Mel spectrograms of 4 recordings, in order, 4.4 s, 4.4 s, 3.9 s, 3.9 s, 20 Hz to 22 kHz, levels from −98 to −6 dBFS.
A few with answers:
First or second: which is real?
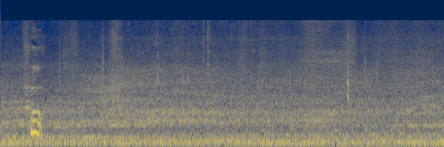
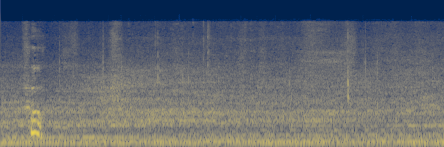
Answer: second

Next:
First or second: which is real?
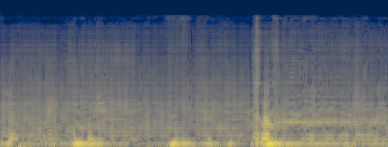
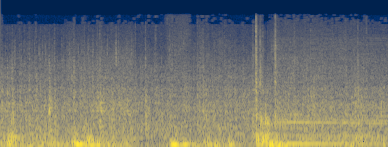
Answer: second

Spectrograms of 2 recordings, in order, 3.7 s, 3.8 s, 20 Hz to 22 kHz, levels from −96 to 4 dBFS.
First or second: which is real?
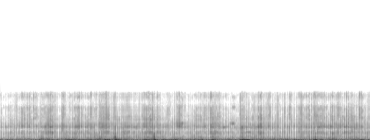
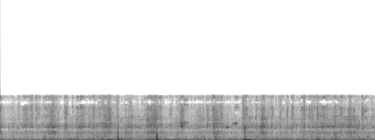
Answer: second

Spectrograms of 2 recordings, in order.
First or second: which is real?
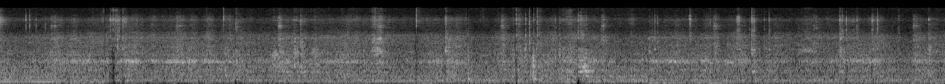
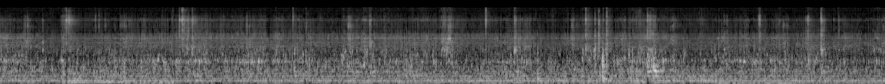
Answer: first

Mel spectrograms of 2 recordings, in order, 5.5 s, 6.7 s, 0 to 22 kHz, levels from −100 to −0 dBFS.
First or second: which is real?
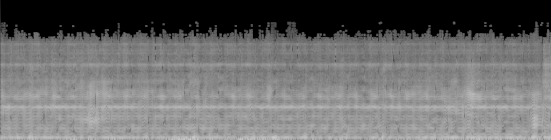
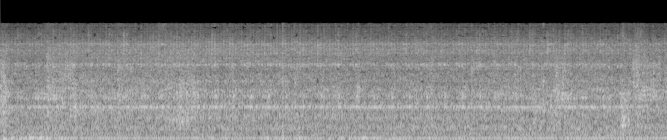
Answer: second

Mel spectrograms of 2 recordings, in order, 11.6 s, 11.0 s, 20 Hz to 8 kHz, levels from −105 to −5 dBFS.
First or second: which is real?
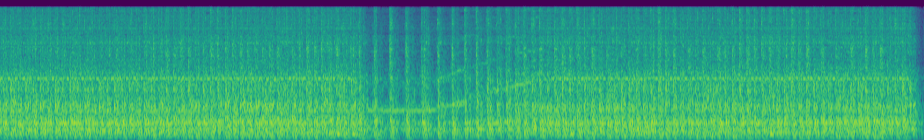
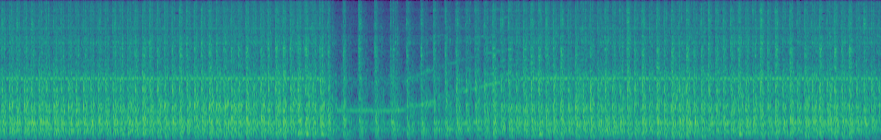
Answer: second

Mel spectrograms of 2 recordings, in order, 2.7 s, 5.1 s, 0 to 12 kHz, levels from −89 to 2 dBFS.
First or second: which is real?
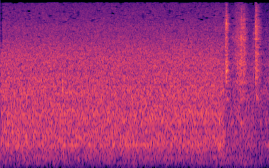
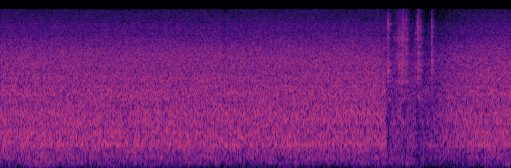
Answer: first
